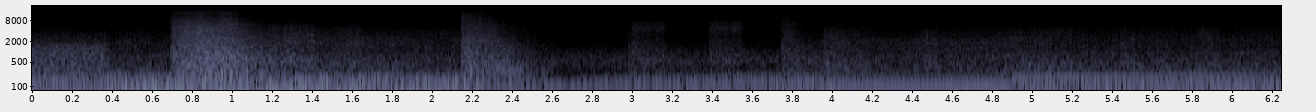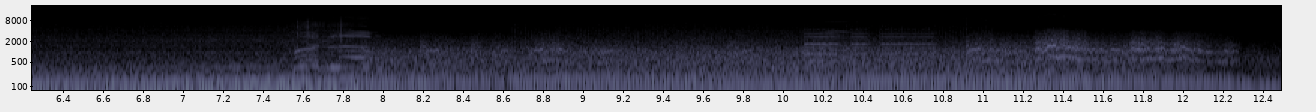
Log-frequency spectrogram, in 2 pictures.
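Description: A vehicle engine hums and revs steadily as it drives.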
